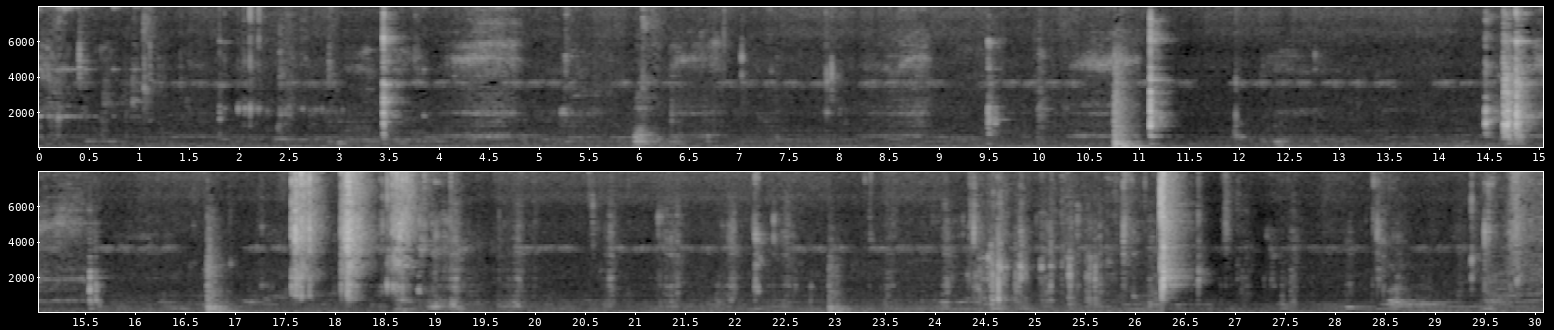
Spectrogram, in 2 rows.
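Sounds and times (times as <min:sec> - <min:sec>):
chewing: 0:00.0 - 0:09.0, 0:17.2 - 0:30.0.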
